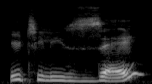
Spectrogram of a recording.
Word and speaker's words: utiliser: Utiliser. Vision. Organiser. And again, notice I didn't pronounce that R, even though it's part of careful, because that's an infinitive. Same thing with utiliser.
